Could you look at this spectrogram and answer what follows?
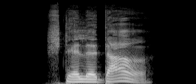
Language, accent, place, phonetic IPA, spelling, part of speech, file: German, Germany, Berlin, [ˌʃtɛlə ˈdaːɐ̯], stelle dar, verb, De-stelle dar.ogg
- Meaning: inflection of darstellen: 1. first-person singular present 2. first/third-person singular subjunctive I 3. singular imperative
